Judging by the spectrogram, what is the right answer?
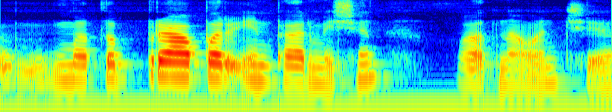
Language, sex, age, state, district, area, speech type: Kashmiri, female, 45-60, Jammu and Kashmir, Anantnag, rural, spontaneous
